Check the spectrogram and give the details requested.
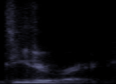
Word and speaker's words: Diederich: per se you know we pronounce it deck okay like the American name that um the American way uh the pronouncing yeah yeah okay yeah yeah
